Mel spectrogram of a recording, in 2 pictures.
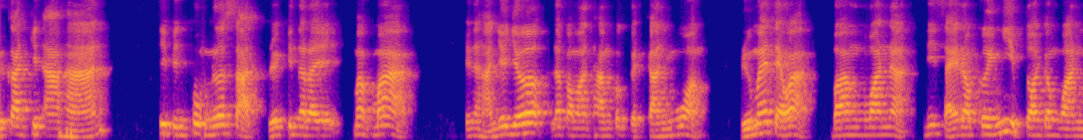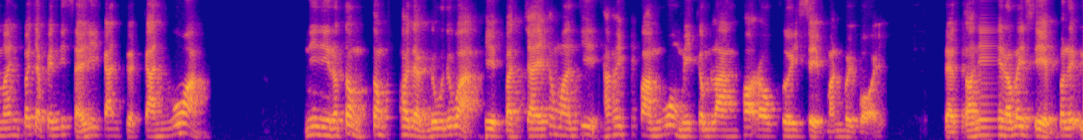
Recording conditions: video call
